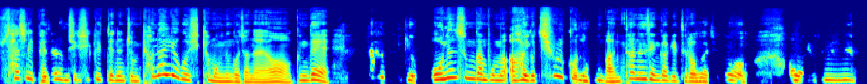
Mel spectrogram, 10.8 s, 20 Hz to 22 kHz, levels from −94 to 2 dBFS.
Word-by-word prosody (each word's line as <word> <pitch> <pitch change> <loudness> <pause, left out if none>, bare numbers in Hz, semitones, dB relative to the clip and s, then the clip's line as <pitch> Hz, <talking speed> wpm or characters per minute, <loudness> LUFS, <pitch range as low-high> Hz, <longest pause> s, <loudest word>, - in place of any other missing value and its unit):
사실 310 -2 -2
배달 215 +6 -2
음식 225 -2 -5
시킬 260 +2 -5
때는 215 -3 -1
좀 195 -1 -3
편하려고 425 - +2
시켜 225 +2 -6
먹는 165 -3 0
거잖아요. 145 -2 -1
근데 215 -5 +2 0.5
딱 365 0 -5 0.2
이게 230 -3 +1 0.2
오는 275 +8 +6
순간 285 -7 +2
보면 220 -2 0
'아 215 +2 +3
이거 215 -1 +5
치울 410 - +1
거 - - -3
너무 210 -4 +2 0.2
많다.'는 195 - +1
생각이 220 -6 0
들어 170 -1 -1
가지고 175 +7 -2 0.6
어 225 - -2 0.4
요즘에는 235 -1 -2
225 Hz, 320 characters per minute, -21 LUFS, 190-270 Hz, 0.6 s, 오는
